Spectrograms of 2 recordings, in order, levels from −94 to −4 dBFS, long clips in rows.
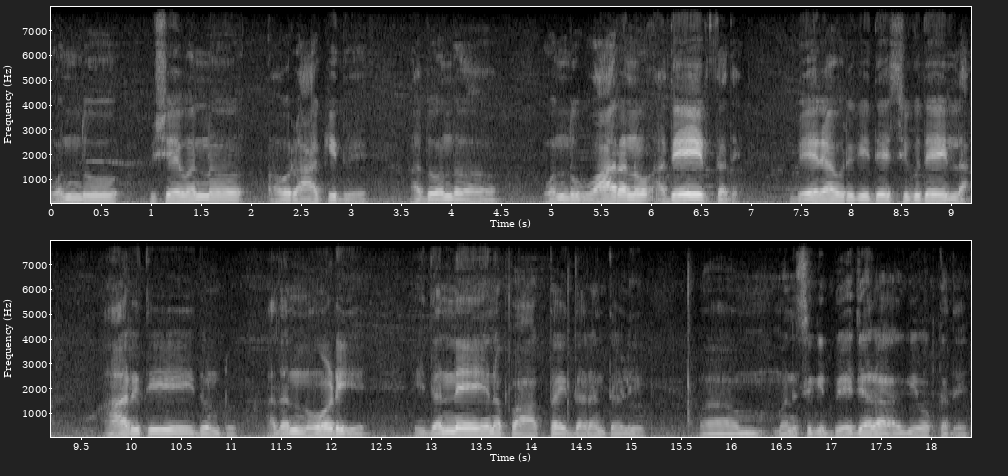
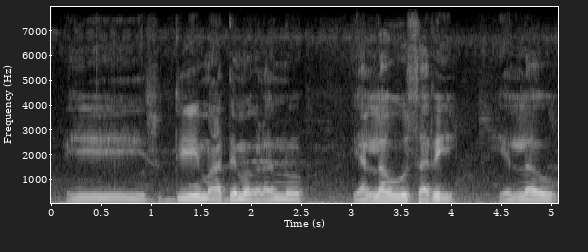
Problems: none marked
